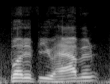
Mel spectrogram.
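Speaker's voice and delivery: normal talking voice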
